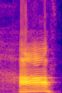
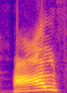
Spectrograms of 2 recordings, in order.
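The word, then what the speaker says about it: half: यहां देखो क्या है सर एफ से पहले अगर आपका क्या आ रहा हो एल आ रहा हो एल आ रहा हो एल तो फिर ये साइलेंट हो जाता है चुप यानी इसको हम क्या पढ़ते हैं हाफ पढ़ते क्या पढ़ते हैं बच्चों हाफ हाल्फ नहीं पढ़ते एल चुप है वॉक डब्ल्यू ए एल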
